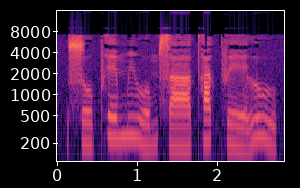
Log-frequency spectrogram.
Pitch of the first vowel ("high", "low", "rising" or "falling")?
low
